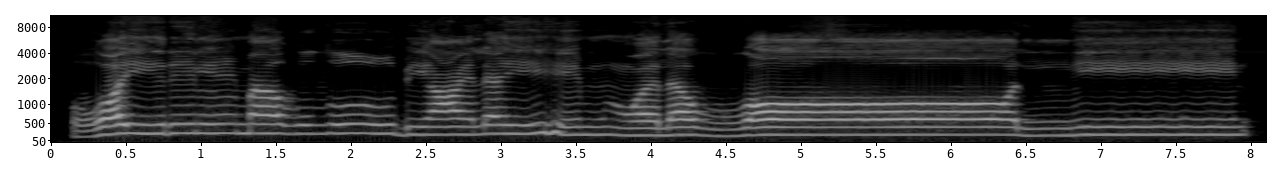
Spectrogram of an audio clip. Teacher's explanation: এখানে এই জদ অক্ষরে আমরা চার আলিফ টেনে পড়বো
